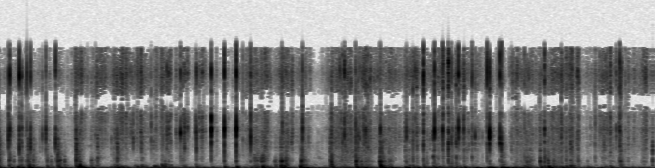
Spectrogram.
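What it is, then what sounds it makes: Plastic tinsel pumpkin decoration. Long nails scratch and rub through the strands of an orange plastic tinsel pumpkin decoration with black felt face cutouts and a green tinsel top, hung on a wall. The result is a steady, quiet, dry crinkling and rustling, dotted with many quick, bright ticks and scratchy bursts over a low rumbling background.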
